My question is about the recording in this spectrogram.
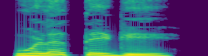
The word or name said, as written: ಒಳದೆಗೆ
